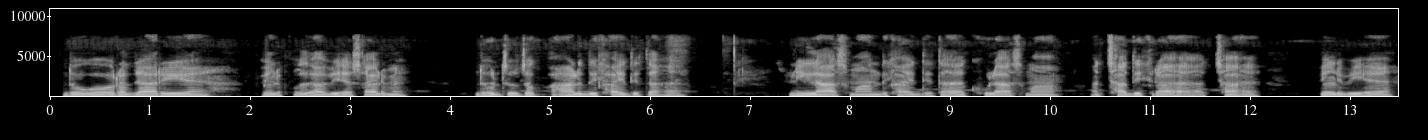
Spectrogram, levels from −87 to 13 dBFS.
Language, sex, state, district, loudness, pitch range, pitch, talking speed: Hindi, male, Bihar, Jamui, -17 LUFS, 120-125 Hz, 125 Hz, 140 wpm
